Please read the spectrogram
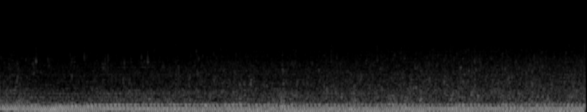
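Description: Outboard motor of a small FRP river-crossing boat running steadily at one pitch, under the rush of water and wind noise.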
